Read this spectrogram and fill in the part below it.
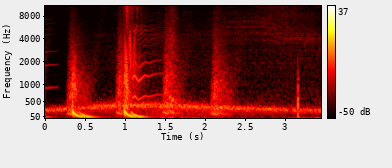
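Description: A pickaxe strikes rock with heavy thuds.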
